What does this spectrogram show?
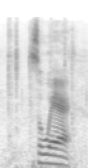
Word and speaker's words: swear: But there are some words like swear, which you pronounce S and W, swear, right?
